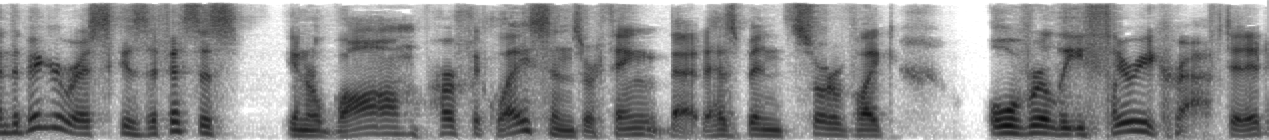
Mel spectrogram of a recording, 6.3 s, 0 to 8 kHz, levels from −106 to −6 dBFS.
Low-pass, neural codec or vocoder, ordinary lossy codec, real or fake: 7.2 kHz; codec, 16 kHz, 0.8 kbps, ZipCodec; MP3, 48 kbps; fake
